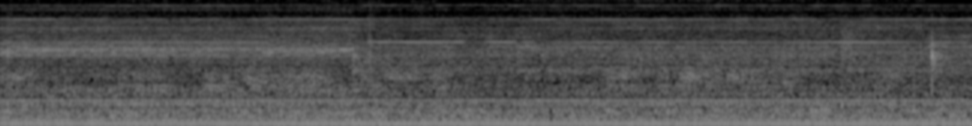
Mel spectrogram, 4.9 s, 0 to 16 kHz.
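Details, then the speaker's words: Acura RSX with new return-style fuel system and Aeroflow fittings, before first startup: fuel pump run continuously to set regulator, pressure rising from about 15 to 45 psi; quiet, steady, even electric hum without surging; normal priming. "I just did it with, you know, running the pump continuously just to see where the regulator was to get it in the ballpark."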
